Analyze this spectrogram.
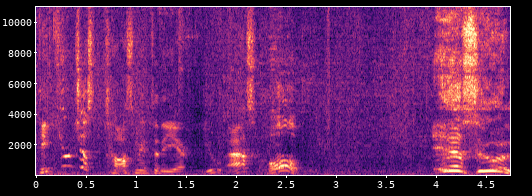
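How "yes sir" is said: bad put-on Japanese accent, raised pitch. During an acted scene, the performer replies with a very bad Japanese accent. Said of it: "That is like a very bad Japanese accent".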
